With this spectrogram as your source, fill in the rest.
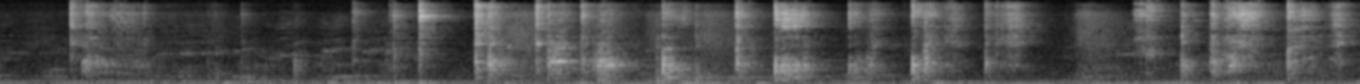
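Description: Cooked ridge gourd being crushed with chilli and garlic, repeated close clanking and pounding of a utensil against a pan or mortar in an uneven rhythm, fairly loud, without speech.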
